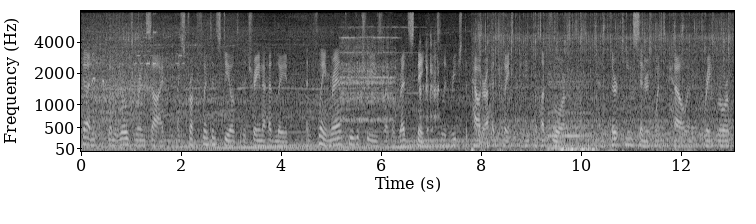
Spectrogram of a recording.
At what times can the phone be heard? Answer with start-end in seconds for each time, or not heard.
0.1-2.1, 5.2-7.2, 9.3-10.3.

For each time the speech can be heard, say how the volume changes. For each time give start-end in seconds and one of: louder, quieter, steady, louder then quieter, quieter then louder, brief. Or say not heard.
0.0-13.0 steady.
